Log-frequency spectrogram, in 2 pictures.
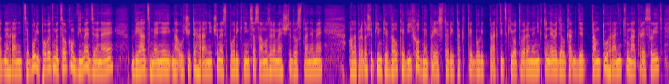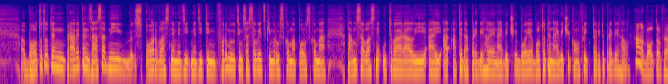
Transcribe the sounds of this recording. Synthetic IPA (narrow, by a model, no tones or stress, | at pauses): d̪nɛːɦɾaɲit͡sɛbɔlipɔʋɛd͡zmɛt͡sɛlkɔmʋimɛd͡zɛnɛːʋɪad͡zmɛɲɛjnaʔṵɾt͡ʃit̪ɛːɦɾʔaɲit͡ʃnɛːspɔɾikɲimsasamɔzɾɛɪmɛɛʃcɛd̪ɔst̪aɲɛmɛʔalɛpɾɛd̪ɔfʃɛt̪̚kiːmt̪ɪɛʋɛlkɛːʋiːxɔd̪nɛːpɾɪɛst̪ɔɾit̪akt̪ɪɛbɔlipɾʔakt̪it͡skiɔt̪ʋɔɾɛnɛːɲik̚t̪ɔɲɛʋɛɟɛlkaɡɟɛt̪amt̪uːɦɾaɲit͡sunakɾɛslicbɔlt̪ɔt̪ɔt̪ɛnpɾʔaːʋɛt̪ɛnzaːsad̪niːspɔɾʋlasɲɛmɛd͡zimɛd͡zit̪iːmfɔɾmujuːt͡simsasɔʋjɛt͡skiːmɾuskɔmapɔlskɔmat̪amsaʋlasɲɛʔut̪ʋaːɾaliajaʔat̪ɛd̪apɾɛbɪɛɦaliajnajʋɛt͡ʃɪɛbɔjɛabɔlt̪ɔt̪ɛnːajʋɛt͡ʃiːkɔ̰nflik̚t̪̚t̪ɔɾiːt̪upɾɛbɪɛɦa̰laːnɔbɔlt̪ɔ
